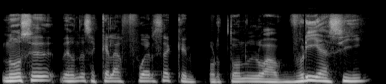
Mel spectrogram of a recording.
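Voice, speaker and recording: A young man with a Mexican accent, hosting a podcast and telling a personal story at home, halting and repeating himself as he relives it. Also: fairly high pitch, dry recording, clean studio sound. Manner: halting, repeats words, emotional retelling. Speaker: podcast host.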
